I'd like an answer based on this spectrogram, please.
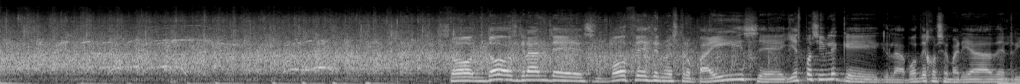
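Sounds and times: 
audience applause: 0:00.0 - 0:08.0
speech: 0:04.5 - 0:10.1.

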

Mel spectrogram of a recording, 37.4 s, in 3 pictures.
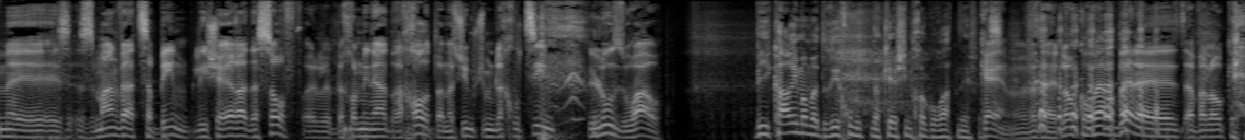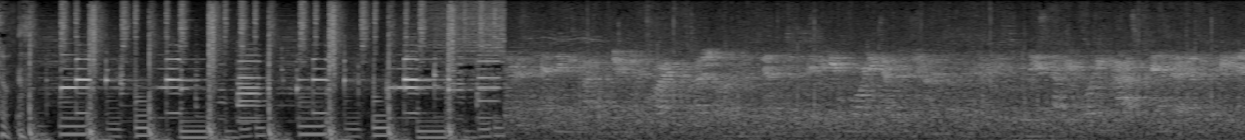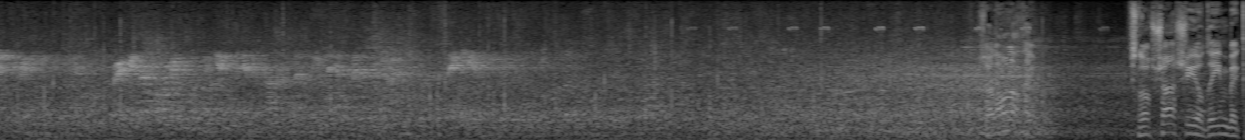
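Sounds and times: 
speech: 0:00.0 - 0:06.7, 0:07.6 - 0:17.8, 0:36.3 - 0:37.3
laughter: 0:05.4 - 0:06.0, 0:08.3 - 0:12.9
crowd murmuring in a busy airport: 0:17.5 - 0:35.4.

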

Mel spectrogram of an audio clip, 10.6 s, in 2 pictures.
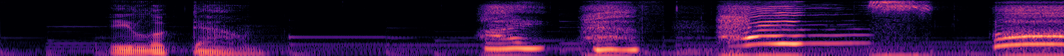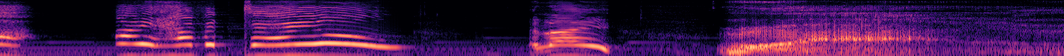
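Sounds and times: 
speech: 0:00.5 - 0:01.4, 0:02.4 - 0:03.4, 0:04.4 - 0:05.5, 0:06.3 - 0:07.4, 0:08.0 - 0:10.0
voice imitating a dinosaur roar: 0:08.9 - 0:10.6.

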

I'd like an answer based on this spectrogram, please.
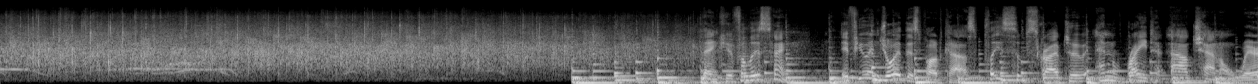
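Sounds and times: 
cheers and whistles: 0:00.0 - 0:02.5
audience round of applause: 0:00.0 - 0:07.8
music: 0:05.7 - 0:12.5
speech: 0:07.2 - 0:12.5.

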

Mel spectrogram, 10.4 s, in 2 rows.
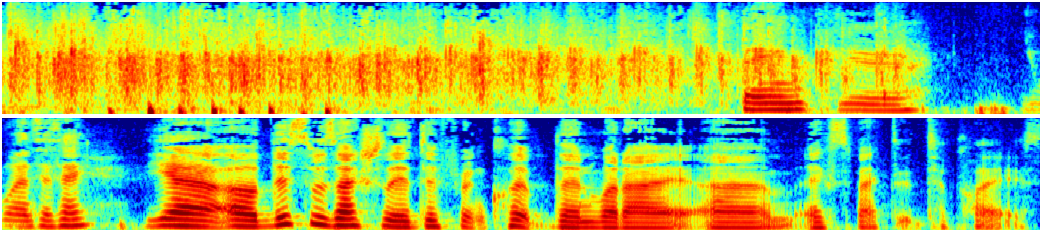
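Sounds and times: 
audience applause: 0:00.0 - 0:04.6
speech: 0:03.7 - 0:10.3.

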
